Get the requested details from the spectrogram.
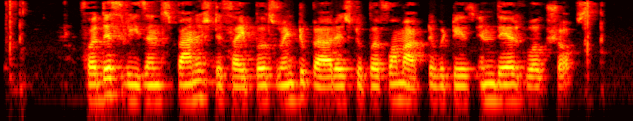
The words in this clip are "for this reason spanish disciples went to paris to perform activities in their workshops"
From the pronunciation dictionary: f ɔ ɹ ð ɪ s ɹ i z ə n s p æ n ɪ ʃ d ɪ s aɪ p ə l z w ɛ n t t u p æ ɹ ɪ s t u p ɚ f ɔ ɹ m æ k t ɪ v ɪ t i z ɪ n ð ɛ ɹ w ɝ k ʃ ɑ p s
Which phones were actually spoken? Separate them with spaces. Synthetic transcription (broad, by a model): f ɔ ɹ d ɪ s ɹ i z ə n s p æ n ɪ ʃ d ɪ s aɪ p ə l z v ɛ n t t u p æ ɹ ɪ s t u p ɚ f ɔ ɹ m æ k t ɪ v ɪ t i z ɪ n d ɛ ɹ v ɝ k ʃ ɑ p s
